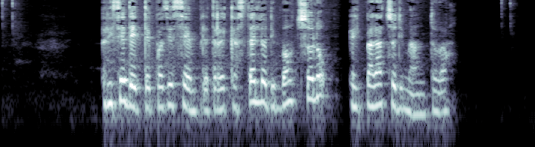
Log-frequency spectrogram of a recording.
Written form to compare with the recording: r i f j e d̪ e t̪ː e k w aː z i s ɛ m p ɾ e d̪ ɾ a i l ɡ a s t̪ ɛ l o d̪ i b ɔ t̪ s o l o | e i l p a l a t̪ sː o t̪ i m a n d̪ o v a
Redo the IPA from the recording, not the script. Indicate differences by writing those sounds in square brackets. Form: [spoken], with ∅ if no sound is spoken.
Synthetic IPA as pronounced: r i [s] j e d̪ e t̪ː e k w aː z i s ɛ m p ɾ e [t̪] ɾ a i l [k] a s t̪ ɛ [lː] o d̪ i b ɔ t̪ s o l o | e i l p a l a t̪ sː o [d̪] i m a n [t̪] o v a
